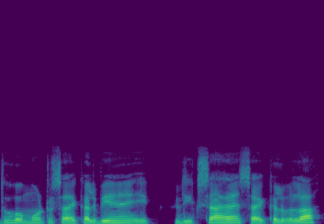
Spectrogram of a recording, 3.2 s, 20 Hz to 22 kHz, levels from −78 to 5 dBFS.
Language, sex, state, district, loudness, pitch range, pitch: Hindi, male, Jharkhand, Deoghar, -18 LUFS, 170-195 Hz, 180 Hz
